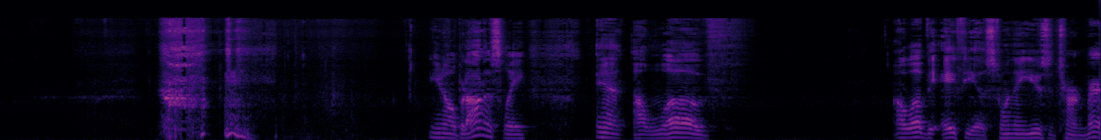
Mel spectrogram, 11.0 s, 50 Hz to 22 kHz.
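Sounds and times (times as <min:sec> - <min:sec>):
man clearing his throat: 0:01.6 - 0:02.8.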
